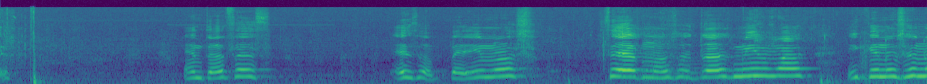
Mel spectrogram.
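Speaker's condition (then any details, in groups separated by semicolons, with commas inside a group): Cerebral palsy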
